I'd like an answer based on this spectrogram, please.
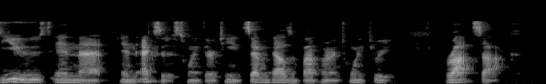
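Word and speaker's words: רצח: Ratsak is how you pronounce it.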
